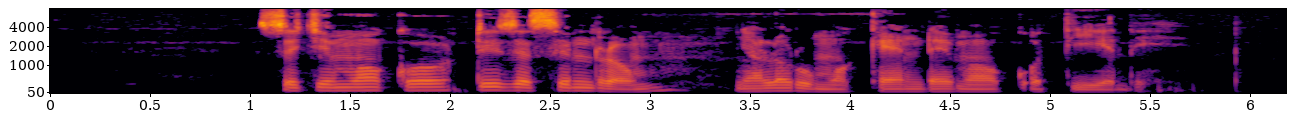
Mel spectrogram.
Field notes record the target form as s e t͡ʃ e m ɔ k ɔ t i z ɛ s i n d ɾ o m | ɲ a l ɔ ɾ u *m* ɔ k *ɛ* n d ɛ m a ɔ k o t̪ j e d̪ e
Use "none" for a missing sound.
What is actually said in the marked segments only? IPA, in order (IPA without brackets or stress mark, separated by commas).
m, ɛ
